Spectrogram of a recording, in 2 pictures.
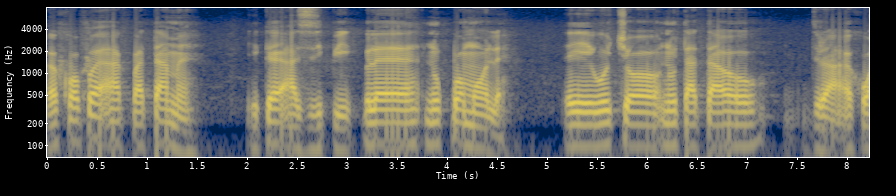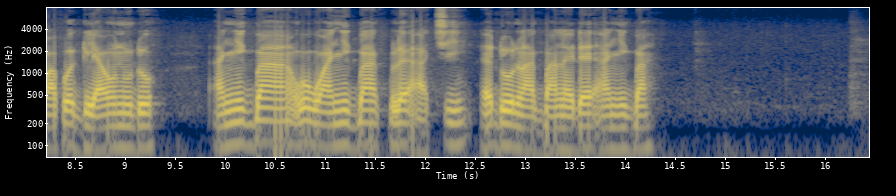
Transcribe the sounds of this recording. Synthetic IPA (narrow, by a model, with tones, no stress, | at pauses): ɛ˨xɔ˦ɸɛ˦ʔa˨k͡pa˨t̪a˦mɛ̰̃˨ | ji˨kɛ˦a̰˨zi˨k͡pi˨k͡ple˦nũ˦k͡pɔ˦mɔ̃˨lɛ̰˨ | e˦je˦wo˦t͡ʃɔ˦nũ˦t̪a˦t̪a˦wwo˦ | d̪ɾa̰˨ḛ˨xɔ˨a˨ɸɛ˦ɡli˨a˨wo˦nũ˦ɖo˦ | a̰˨ɲĩ˦ɡ͡bã˦wo̰˦wɔ˨a˨ɲĩ˦ɡ͡bã˦k͡plɛ˦a̰˨t͡ɕi˦e˦ɖo˦l̃ã˨ɡ͡bã˨l̃ɛ̃˨ɖɛ˦a˨ɲĩ˦ɡ͡bã˦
